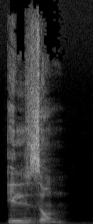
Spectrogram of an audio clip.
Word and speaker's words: Ils ont: For example, while the S in il is generally silent, when it comes before a vowel, it will be pronounced as a Z. Ils ont.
